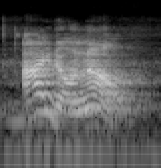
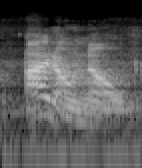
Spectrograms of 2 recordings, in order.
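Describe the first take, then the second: First: The final T of don't is dropped. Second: The same.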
